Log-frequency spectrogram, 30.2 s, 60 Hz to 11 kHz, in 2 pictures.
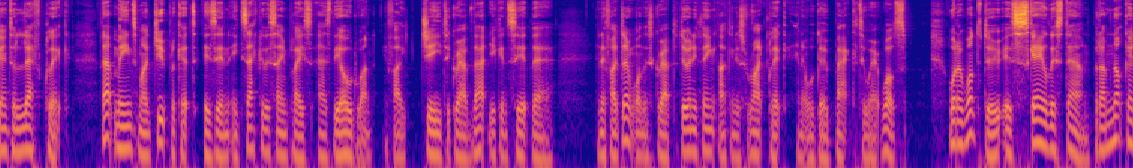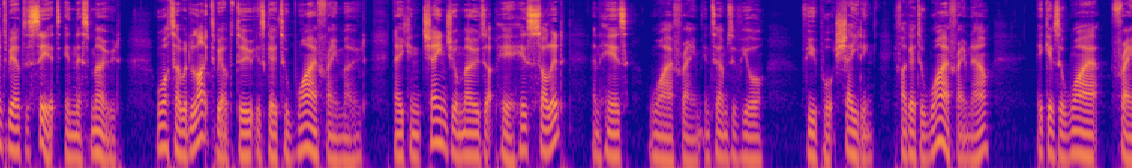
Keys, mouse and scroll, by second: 0.7 click, 5.5 g, 10.3 right click, 27.9 click.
